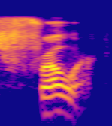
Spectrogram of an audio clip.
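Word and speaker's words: Frohwerk: Another case decided, I think, a week later was Froerk, F-R-O-H-W-E-R-K, rhymes with twerk.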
